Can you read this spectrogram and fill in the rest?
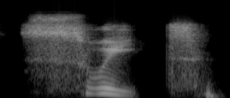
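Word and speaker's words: suite: what's inside no it's got an e and we pronounce it sweet sweet this is sweet but you hear it s-u-i-t-e sweet yeah with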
